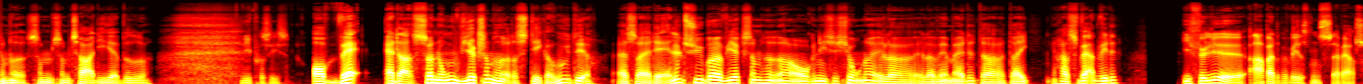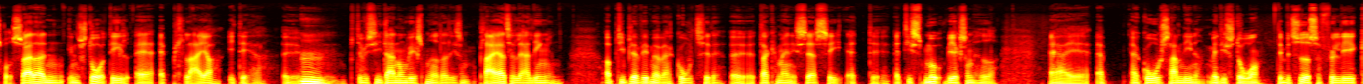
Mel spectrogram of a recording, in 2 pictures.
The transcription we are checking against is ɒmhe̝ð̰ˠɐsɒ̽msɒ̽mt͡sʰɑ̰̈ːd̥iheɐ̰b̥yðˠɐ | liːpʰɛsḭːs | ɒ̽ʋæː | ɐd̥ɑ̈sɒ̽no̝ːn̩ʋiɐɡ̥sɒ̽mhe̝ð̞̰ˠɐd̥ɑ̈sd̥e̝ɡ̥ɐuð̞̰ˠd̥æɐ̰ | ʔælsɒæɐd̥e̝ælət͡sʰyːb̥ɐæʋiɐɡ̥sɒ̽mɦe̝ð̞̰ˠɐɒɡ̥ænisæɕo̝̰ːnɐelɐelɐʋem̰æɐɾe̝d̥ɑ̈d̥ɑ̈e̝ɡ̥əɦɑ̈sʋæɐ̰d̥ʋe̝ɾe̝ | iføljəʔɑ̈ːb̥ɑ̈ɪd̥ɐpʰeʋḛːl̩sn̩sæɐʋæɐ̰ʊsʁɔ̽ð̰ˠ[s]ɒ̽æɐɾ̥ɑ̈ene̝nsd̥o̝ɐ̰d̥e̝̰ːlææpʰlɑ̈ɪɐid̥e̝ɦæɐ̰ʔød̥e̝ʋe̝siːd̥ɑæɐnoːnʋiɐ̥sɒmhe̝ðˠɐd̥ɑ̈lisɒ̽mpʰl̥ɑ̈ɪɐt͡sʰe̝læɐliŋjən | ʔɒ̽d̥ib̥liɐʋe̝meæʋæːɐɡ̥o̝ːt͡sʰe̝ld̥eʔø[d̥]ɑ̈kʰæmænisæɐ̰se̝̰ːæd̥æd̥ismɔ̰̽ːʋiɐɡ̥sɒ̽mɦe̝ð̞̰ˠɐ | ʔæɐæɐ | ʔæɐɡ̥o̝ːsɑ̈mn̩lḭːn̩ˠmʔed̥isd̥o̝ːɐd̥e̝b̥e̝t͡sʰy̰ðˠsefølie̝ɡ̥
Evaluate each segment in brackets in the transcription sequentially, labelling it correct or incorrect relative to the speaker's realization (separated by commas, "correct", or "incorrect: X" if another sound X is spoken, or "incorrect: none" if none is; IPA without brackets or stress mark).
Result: correct, correct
